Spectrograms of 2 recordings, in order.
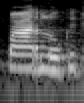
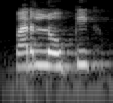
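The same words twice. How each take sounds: First: Long aa in पारलौकिक; correct form. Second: Short first vowel in परलौकिक; wrong form. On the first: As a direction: open पारलौकिक on paar-. (सही उच्चारण, पारलौकिक) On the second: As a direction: open परलौकिक on par-. (गलत उच्चारण, परलौकिक) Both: Shown as a demonstration. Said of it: "पारलौकिक शुद्ध शब्द है".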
